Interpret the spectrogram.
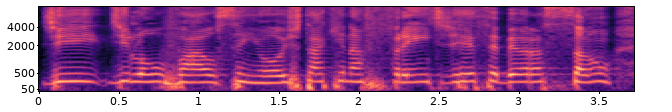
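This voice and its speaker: A young adult Brazilian woman preaching a lively, emotional sermon in a church. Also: a little high, a little fast. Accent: Brazilian Portuguese. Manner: lively and emotional, with laughter and mimicked voices.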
